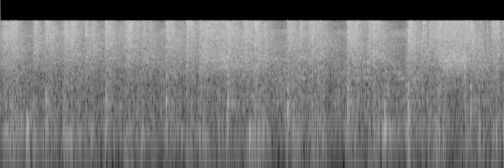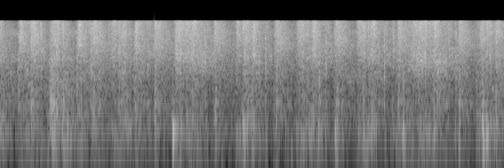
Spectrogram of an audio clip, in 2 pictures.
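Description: Metal cans clink and rattle against each other on a conveyor.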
